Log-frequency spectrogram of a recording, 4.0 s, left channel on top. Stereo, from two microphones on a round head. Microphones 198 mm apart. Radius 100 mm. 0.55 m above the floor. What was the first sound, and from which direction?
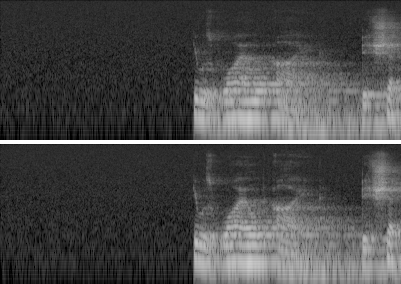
A man speaking, 20° right (ahead or behind).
